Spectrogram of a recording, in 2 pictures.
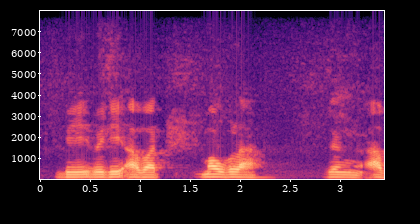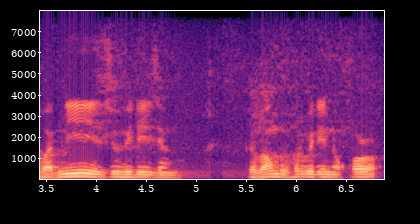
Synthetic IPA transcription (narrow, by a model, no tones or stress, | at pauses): bibɯjdiʔa̰βat̚mawbɯla | zɯŋa̰bat̚nizuhidizɯŋ | ɡɯbaŋbepʰɯɾbadinɔkʰɔɹ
